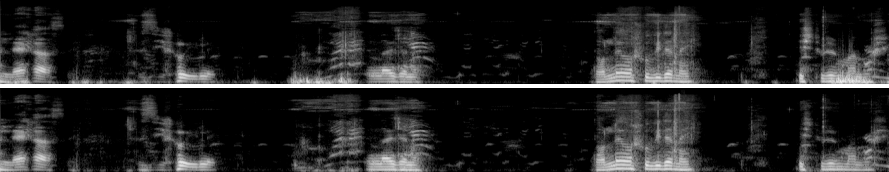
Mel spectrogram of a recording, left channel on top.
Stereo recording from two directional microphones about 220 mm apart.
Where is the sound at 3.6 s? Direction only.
10° right (ahead or behind).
